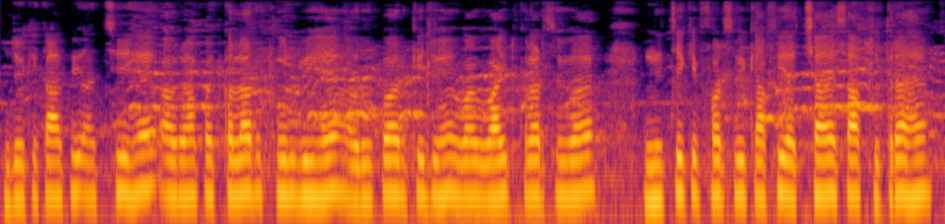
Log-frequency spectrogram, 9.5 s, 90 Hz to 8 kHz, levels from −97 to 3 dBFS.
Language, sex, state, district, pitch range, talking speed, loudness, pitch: Hindi, male, Bihar, Gaya, 155-165 Hz, 195 wpm, -16 LUFS, 160 Hz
